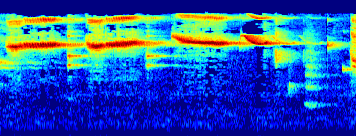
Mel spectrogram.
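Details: Very high, thin cucak keling whistles, used for training caged birds and as a lure: long drawn-out piercing notes, some slightly wavering, ending with a few short chips.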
